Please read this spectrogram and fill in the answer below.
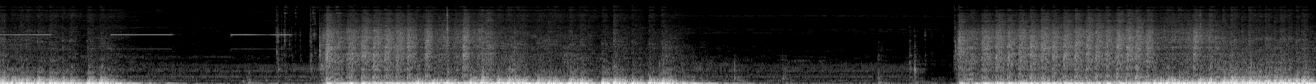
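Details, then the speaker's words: Turbo Toyota Corolla after fuel pump priming: repeated long cranking bursts that nearly catch, then fade between tries; it cranks but won't start or stay running, with no check engine light and the owner suspects very little fuel. "Like, it sounds like it's like so close to starting and then it just doesn't want to start."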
